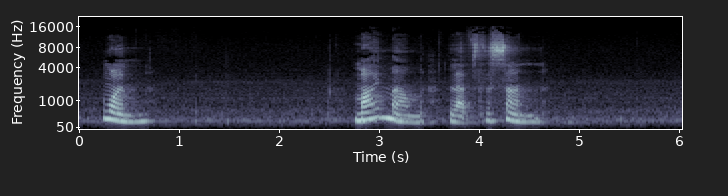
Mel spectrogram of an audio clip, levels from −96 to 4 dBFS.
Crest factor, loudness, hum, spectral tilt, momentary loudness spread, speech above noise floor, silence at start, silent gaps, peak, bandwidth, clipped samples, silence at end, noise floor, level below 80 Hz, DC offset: 24 dB; -27 LUFS; none; -3.5 dB/octave; 16 LU; 30 dB; 0.25 s; none; -8 dBFS; 14 kHz; under 0.1%; 1.4 s; -56 dBFS; -90 dBFS; under 0.1%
